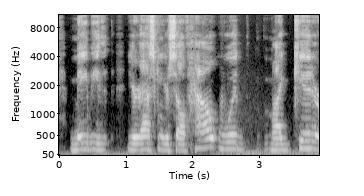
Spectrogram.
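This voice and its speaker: A man speaks in a high voice at a moderate pace. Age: 60s. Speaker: author. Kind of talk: interview.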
